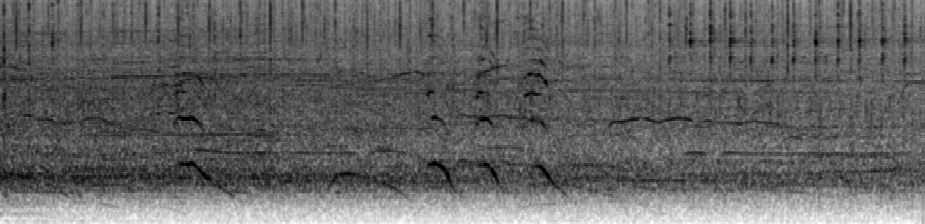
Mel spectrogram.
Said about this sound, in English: So I'm just going to say, could you please, for everybody in our lighting crew, from Bruno to all the people who set this up every night, give them a huge cheer. We love you guys, and we're going to join you.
